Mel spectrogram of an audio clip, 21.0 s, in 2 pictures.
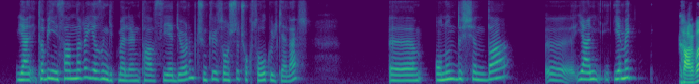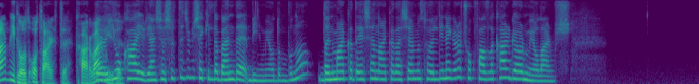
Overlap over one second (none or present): none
